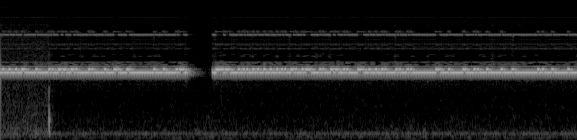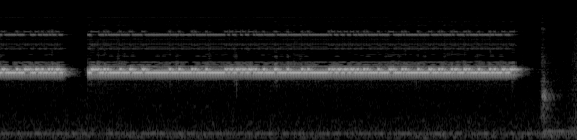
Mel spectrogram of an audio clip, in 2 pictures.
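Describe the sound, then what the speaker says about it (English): An LG Mega Capacity front-load washer emits its diagnostic data tones: a loud, steady high-pitched beeping tone held in three long stretches separated by two short breaks, with no other sound around it. "starts playing the sound that will send the data to the app"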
